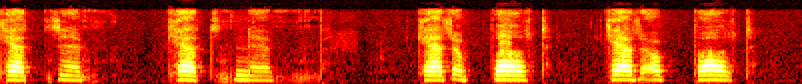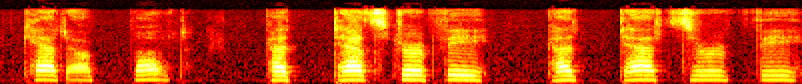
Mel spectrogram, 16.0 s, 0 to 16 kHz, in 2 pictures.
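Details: 80-year-old woman, 3.5 years after onset of difficulty getting words out, with language and writing largely preserved and focal premotor/supplementary motor hypometabolism on PET, repeating multisyllabic words with slow, distorted, segmented speech; primary progressive apraxia of speech.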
